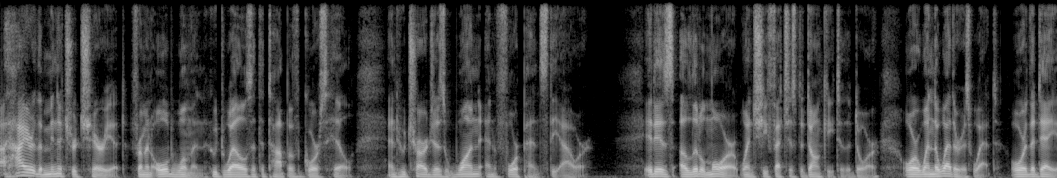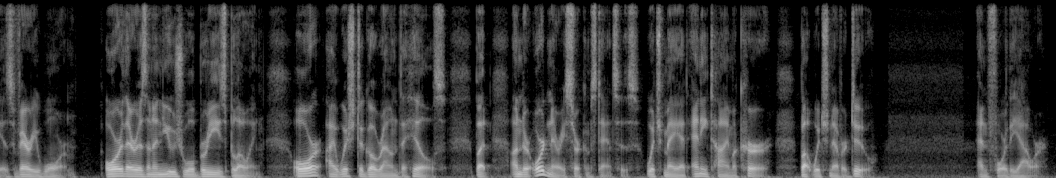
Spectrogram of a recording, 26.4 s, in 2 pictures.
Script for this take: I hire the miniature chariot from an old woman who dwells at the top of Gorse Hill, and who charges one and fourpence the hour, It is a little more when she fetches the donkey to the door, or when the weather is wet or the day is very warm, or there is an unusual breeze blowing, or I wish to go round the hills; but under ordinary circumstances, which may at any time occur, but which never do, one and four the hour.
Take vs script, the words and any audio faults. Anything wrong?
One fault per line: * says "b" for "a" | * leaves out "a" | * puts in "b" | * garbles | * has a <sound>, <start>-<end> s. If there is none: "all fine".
* leaves out "one"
